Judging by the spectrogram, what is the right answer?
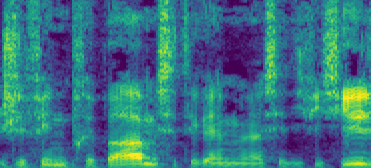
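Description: Very clean audio, silent in the background, carrying a dark, mellow tone. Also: man. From Paris region, France. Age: 20s. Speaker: brand co-founder. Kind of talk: interview.

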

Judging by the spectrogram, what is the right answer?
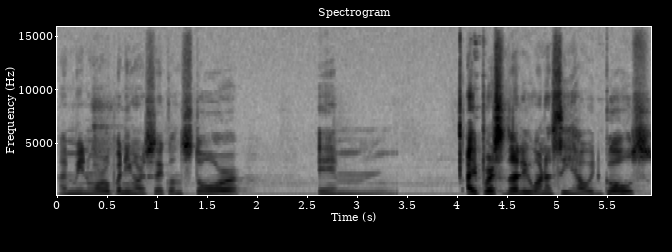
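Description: A woman's medium-pitched voice with a Spanish accent, fairly even intonation, a moderate pace and long, frequent pauses. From Colombia, Barranquilla. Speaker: co-founder of a refill store. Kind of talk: interview.

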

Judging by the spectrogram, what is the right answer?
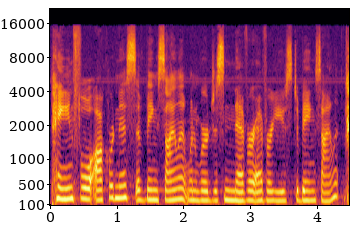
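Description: Hers is an ordinary speaking voice, pitched in the medium range. The pitch moves up and down in an ordinary way. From US South. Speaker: preacher. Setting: church.

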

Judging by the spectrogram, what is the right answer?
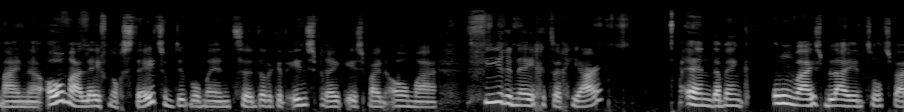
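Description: Her dark, mellow voice sits at a fairly low pitch for a woman, moving at a fairly slow pace with lively intonation in a dry, close sound with no echo. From Netherlands, Amsterdam. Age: 40s. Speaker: podcast host. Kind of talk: personal storytelling monologue. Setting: outdoors in a meadow. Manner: animated.

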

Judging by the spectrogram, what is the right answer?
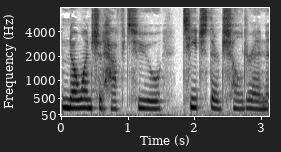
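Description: A woman speaks very slowly in a fairly high, somewhat breathy voice. Her intonation is monotone and flat. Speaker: solo podcast host. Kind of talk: personal monologue. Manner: emotional, off the cuff.

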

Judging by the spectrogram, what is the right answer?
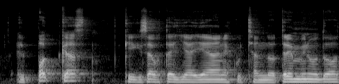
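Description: Speaking at a fairly quick pace with a Chilean accent, a man keeps a fairly low pitch and a monotone, flat intonation. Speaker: podcast host. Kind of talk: casual interview.

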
